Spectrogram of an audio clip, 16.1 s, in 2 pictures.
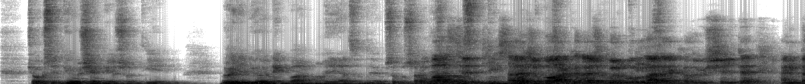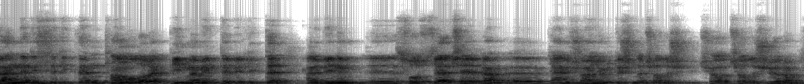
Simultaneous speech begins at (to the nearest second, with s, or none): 4 s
